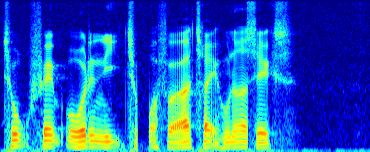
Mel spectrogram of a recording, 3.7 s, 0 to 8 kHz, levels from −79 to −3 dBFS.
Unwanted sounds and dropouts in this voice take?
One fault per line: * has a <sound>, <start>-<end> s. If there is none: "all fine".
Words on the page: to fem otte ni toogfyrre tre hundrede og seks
* has a dropout, 1.4-1.5 s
